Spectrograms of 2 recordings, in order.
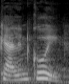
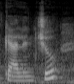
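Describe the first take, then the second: First: The word ends with a 'koy' sound. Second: The word ends with a 'cho' sound. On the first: This is how American speakers say it. "American pronounce it as Kalenkoi" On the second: This is how British speakers say it. "British people pronounce it as Kalencho"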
